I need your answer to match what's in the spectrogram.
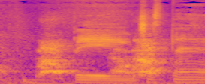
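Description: A voice imitates dogs barking, giving several drawn-out woofs in quick succession, loud and harmonic, with no other sounds around them.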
